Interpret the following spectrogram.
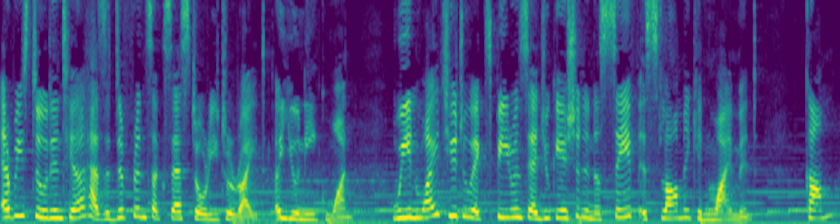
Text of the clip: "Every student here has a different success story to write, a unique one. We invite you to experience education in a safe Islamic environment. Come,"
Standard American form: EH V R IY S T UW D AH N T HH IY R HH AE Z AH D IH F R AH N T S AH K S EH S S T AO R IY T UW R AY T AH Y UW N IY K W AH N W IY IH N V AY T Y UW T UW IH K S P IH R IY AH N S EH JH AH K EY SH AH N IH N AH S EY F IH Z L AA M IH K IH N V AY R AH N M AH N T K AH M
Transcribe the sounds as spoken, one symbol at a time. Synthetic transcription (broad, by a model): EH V R IY S T UW D AH N T HH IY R HH AE Z AH D IH F R AH N T S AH K S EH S S T AO R IY T UW R AY T AH Y UW N IY K W AH N W IY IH N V AY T Y UW T UW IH K S P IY R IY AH N S EH JH AH K EY SH AH N IH N AH S EY F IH S L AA M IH K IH N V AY AH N M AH N T K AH M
